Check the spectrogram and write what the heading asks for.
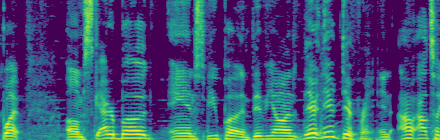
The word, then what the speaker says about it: Vivillon: So coming in at number 10 on my top 10 list is Vivillon. And first of all, it is pronounced Vivillon and not Vivillon.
